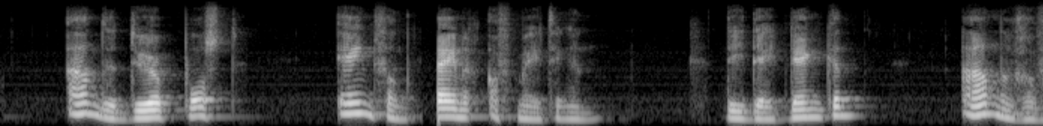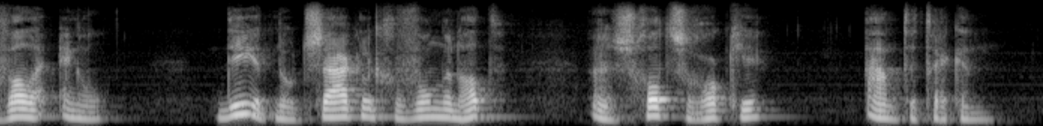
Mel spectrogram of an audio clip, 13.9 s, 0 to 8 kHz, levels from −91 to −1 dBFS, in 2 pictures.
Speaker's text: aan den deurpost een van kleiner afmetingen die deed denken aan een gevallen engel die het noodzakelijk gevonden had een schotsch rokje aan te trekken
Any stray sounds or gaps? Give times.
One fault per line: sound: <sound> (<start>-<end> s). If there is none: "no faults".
sound: dropout (2.8-2.9 s)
